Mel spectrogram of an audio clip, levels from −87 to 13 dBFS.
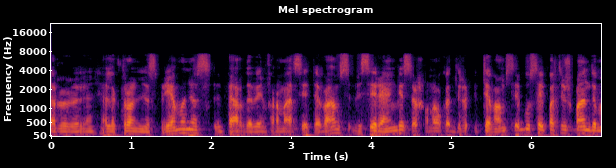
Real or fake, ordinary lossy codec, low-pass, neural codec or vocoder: real; AAC, 48 kbps; 7.2 kHz; none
